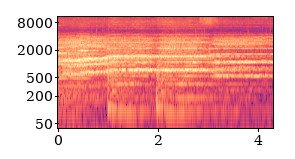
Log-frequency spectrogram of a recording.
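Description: Classical choral music: a choir singing long held notes, with the chord changing about one and two seconds in.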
